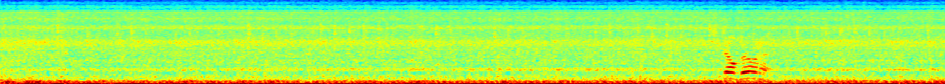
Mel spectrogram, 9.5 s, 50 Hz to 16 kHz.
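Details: 1955 hardtop V8 at idle, running without the alternator. A light, quick clacking rides over a steady idle. The cause isn't confirmed; the fuel pump push rod is suspected, as it fell to the bottom when the pump was removed.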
